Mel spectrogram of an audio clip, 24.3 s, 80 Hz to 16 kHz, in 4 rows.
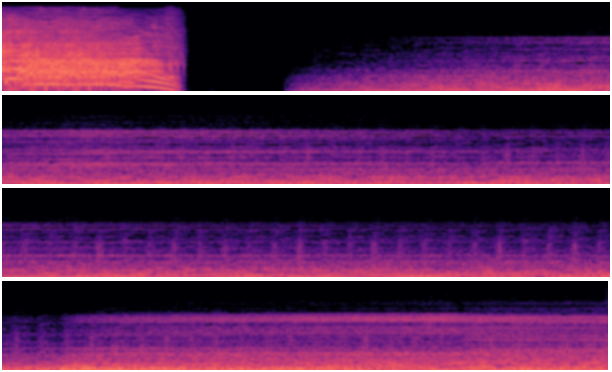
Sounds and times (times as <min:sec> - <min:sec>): Music: 0:02.8 - 0:24.3.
